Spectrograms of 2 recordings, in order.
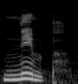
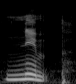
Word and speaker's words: nymph: Next one इज़ निम्फ, NYMPH, निम्फ। इसकी pronunciation है निम्फ।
